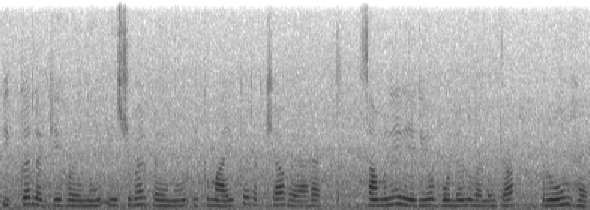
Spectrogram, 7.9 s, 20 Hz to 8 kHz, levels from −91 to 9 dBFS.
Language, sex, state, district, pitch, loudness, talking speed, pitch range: Punjabi, female, Punjab, Pathankot, 220 Hz, -17 LUFS, 145 wpm, 205-230 Hz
